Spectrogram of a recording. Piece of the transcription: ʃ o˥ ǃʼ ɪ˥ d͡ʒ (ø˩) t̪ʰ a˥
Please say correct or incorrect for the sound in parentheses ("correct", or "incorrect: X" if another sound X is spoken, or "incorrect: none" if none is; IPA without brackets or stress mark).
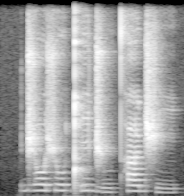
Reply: incorrect: u˩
